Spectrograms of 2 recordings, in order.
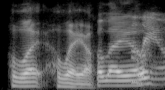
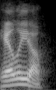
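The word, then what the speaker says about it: Jaleo: Haleo. Thank you. Yeah, you said it right. Haleo.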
